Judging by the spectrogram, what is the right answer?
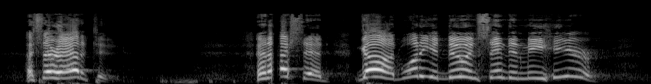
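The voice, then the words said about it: Southern US accent. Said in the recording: “my accent says I'm from the southern part of the United States ... the way I talk”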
